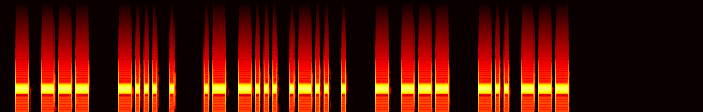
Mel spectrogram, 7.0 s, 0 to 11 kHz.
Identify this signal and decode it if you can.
Morse code, heard as a keyed tone, about 28 wpm, 700 Hz. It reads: TO BE ABLE TO DO
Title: Sets of 5 Words 28wpm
